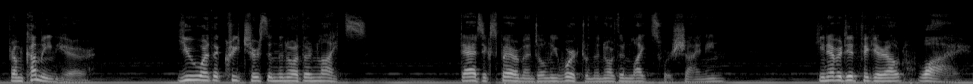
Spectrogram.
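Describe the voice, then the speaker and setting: A man's voice: fairly high pitch, animated, normal speed, close to an everyday voice. A man acting in a radio drama as a defiant, wary older scientist held captive, guarded and resolute. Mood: defiant, explaining.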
